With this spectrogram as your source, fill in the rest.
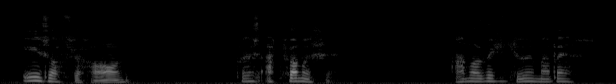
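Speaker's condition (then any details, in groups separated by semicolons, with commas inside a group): Stage 4 tongue cancer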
